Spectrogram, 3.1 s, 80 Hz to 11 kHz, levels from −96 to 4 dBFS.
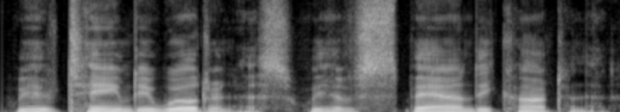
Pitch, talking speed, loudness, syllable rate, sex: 120 Hz, 195 wpm, -19 LUFS, 5.6 syllables/s, male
